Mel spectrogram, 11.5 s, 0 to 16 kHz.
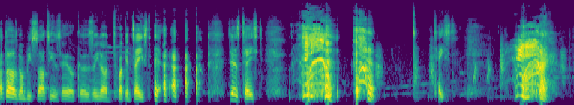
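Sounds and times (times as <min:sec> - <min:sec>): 
speech: 0:00.1 - 0:07.6, 0:08.2 - 0:09.1, 0:10.3 - 0:11.1
domestic cat wailing meow: 0:10.0 - 0:11.0
domestic cat soft chirps: 0:10.0 - 0:11.3.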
